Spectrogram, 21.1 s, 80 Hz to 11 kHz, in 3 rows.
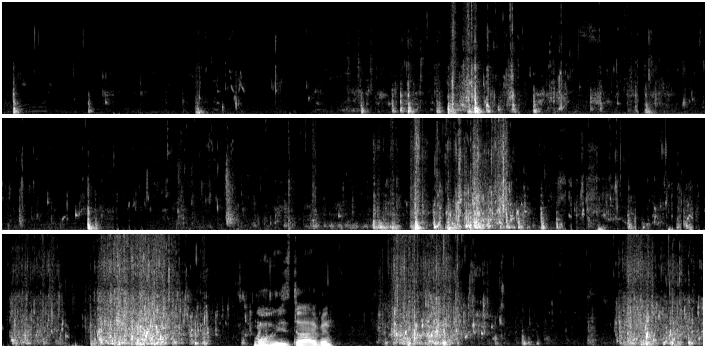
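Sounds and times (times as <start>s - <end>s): ducks splashing water: 0.0s - 21.0s.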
